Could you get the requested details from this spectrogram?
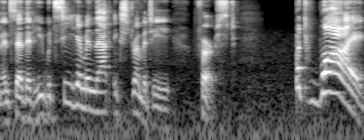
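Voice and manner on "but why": high, loud, baffled appeal; crying out. A narrator's reading. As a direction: cry it out as a protest. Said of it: "cried Scrooge's nephew".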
